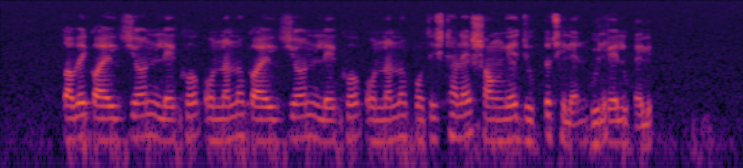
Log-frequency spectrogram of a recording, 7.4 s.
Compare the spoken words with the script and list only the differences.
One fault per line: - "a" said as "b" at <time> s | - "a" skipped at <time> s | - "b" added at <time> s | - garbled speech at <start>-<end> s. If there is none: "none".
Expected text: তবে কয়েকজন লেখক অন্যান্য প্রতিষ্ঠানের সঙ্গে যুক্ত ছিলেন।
- "কয়েকজন লেখক অন্যান্য" added at 2.4 s
- garbled speech at 5.9-6.5 s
